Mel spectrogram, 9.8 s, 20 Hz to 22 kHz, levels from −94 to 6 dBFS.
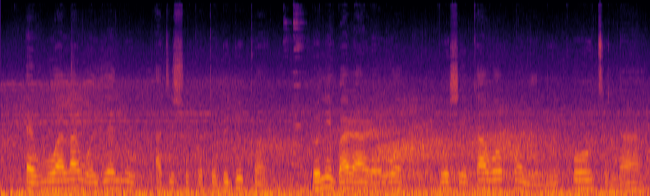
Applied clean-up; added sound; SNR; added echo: none; Aircraft; 1 dB; none.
